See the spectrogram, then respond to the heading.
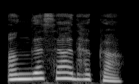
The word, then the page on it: ಅಂಗಸಾಧಕ: kannada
